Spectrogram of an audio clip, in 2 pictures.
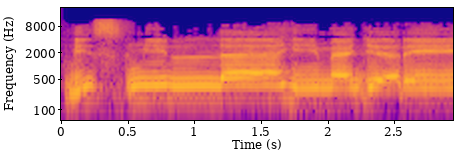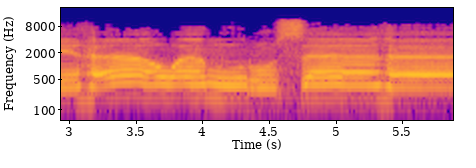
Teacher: imalah yaitu membaca bacaan ro dibaca dengan bunyi Rey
